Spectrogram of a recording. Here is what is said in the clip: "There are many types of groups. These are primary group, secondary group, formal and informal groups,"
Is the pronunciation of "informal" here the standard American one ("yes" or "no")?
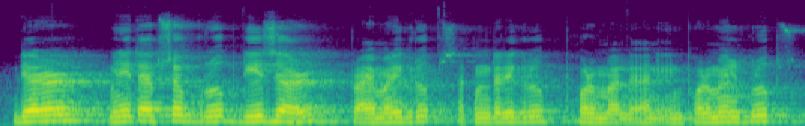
no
